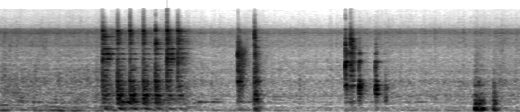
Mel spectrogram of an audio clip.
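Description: Blended chilli and onion spice paste sizzling steadily in a nonstick wok. A quick run of clinks and taps comes about a second in, with a few more knocks later. Near the end a plastic spatula stirs and knocks in the pan.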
